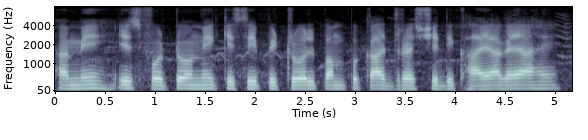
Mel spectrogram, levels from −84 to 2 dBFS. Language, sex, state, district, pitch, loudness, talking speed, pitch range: Hindi, male, Uttar Pradesh, Lucknow, 120 Hz, -16 LUFS, 140 wpm, 120-125 Hz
